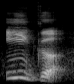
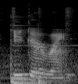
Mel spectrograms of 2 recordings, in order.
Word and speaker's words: 一个: When a character after it is the first tone, it's pronounced as the second tone. So it's not 一个, it should be 一个.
